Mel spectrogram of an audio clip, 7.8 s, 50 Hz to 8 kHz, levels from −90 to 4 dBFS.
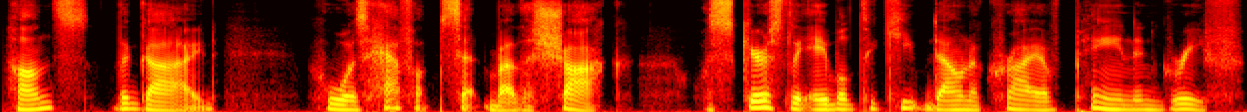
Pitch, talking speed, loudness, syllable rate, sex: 130 Hz, 170 wpm, -22 LUFS, 4.1 syllables/s, male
